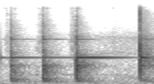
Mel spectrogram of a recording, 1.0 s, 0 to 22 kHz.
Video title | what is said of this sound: Part 4 - of the MINI R50 R52 R53 Engine, Gearbox, Clutch and Flywheel removal series | you can hear the tone change as it starts to get loose all right so we're definitely loose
